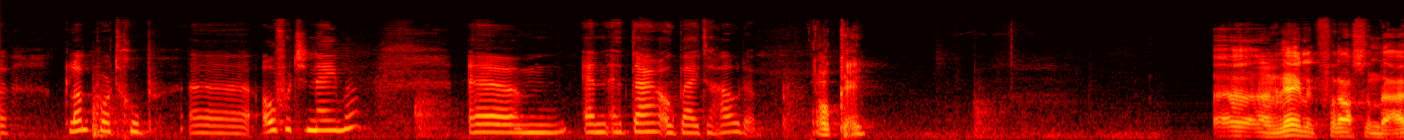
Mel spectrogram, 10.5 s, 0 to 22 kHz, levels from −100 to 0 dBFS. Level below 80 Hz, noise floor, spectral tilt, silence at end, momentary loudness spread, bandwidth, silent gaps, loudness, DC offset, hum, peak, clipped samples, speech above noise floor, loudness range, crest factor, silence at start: -78 dBFS; -73 dBFS; -4.5 dB/octave; 0 s; 18 LU; 13 kHz; none; -41 LUFS; under 0.1%; none; -18 dBFS; under 0.1%; 32 dB; 8 LU; 24 dB; 0 s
